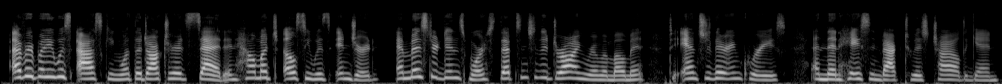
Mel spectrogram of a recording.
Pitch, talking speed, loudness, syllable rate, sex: 250 Hz, 215 wpm, -23 LUFS, 6.3 syllables/s, female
